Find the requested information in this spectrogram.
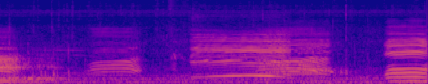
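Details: Tame cattle roaming through a village seeking grass: a short moo, a longer drawn-out low swelling in the middle, then a sudden strong moo at the end, with faint background hiss.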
